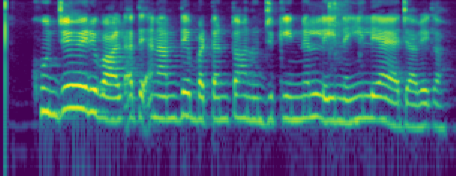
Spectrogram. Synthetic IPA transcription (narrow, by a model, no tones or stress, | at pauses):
kʰʊɲd͡ʒeːɦoːiːɾɪʋaːlʈət̪eːʔənãːnd̪eːbəʈənt̪ʊɦaːnũːd͡ʒəkiːnənləiːnəɦĩːlɪːaːjaːd͡ʒaːʋeːɡaː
